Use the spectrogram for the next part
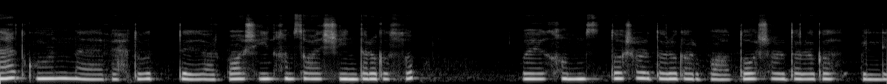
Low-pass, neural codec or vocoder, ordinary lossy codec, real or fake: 10.8 kHz; codec, 24 kHz, 3.1 kbps, DualCodec; none; fake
